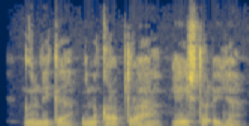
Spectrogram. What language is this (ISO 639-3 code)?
bak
